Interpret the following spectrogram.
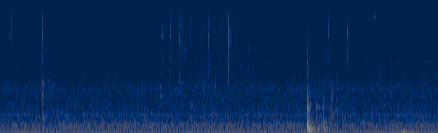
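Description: Scattered faint clicks over a low steady hum, with one louder short knock about three seconds in.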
